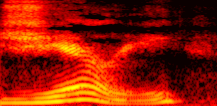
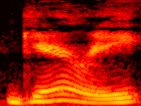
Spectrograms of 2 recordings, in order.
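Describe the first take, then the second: First: It begins with a soft j sound. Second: It begins with a hard g sound. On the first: The speaker calls it wrong. "and not Jerry" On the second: The speaker calls it right. "his name was Eldridge Gerry"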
